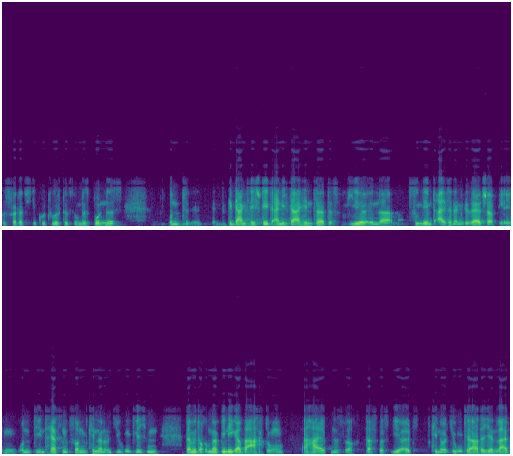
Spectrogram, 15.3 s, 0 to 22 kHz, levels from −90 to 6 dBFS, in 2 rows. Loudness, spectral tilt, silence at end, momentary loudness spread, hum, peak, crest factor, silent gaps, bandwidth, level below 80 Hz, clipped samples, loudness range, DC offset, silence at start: -21 LUFS; -8.5 dB/octave; 0 s; 12 LU; none; -2 dBFS; 20 dB; none; 5 kHz; -62 dBFS; under 0.1%; 5 LU; under 0.1%; 0 s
